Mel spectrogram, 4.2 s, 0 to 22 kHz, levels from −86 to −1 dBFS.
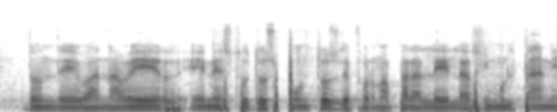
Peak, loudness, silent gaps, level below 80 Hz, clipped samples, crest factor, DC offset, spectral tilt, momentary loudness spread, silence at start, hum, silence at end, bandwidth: -12 dBFS; -30 LUFS; none; -48 dBFS; under 0.1%; 18 dB; under 0.1%; -7.5 dB/octave; 4 LU; 0.15 s; none; 0 s; 9.4 kHz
